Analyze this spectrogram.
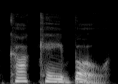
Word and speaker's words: Kakeibo: It is called Kakeibo, pronounced Kakeibo, and it translates simply as household financial ledger.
